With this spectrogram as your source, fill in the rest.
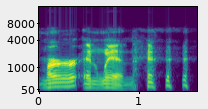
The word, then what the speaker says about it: Merwin: nerds and today I'm hanging out with Marwan and hopefully hopefully I'm not bushing your last name too badly it's pretty much like it spelled Murr and win I like it when things actually pronounced the way they are spelled I do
